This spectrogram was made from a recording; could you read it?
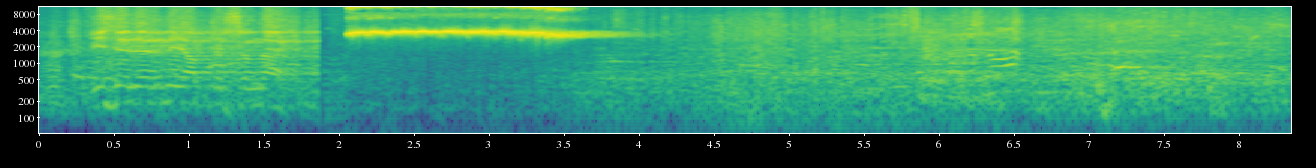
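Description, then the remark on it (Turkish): A busy crowd murmurs and chatters on platform 11 of a railway station, among workers leaving by the evening train to work in Germany, then a loud, shrill whistle blasts for about a second and a half before the hubbub of many voices carries on. “11. Peron.”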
